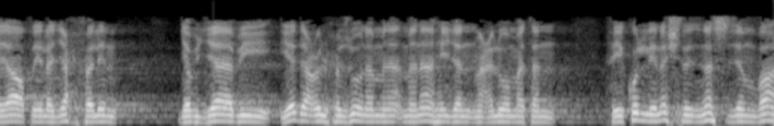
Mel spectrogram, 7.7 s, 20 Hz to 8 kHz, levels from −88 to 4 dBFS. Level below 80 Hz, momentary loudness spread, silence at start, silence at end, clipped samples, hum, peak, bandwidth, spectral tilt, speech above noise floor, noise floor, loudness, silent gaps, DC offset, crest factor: -50 dBFS; 6 LU; 0 s; 0 s; under 0.1%; none; 0 dBFS; 5.4 kHz; -11 dB/octave; 24 dB; -38 dBFS; -15 LUFS; none; under 0.1%; 14 dB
